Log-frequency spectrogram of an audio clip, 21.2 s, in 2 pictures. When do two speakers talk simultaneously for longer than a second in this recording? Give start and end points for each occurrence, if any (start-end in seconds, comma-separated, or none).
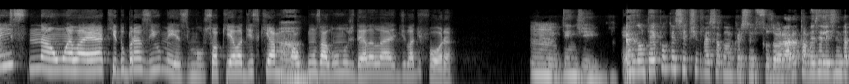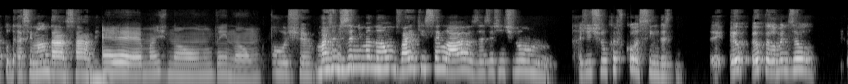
none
